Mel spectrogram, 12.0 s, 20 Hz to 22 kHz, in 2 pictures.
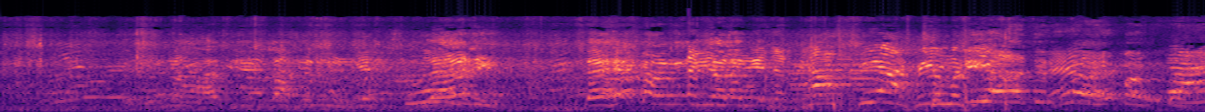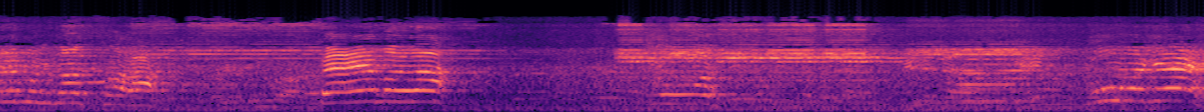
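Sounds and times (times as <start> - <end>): street traffic: 0.0 - 12.0
men talking: 0.5 - 12.0
vehicle horn honking: 6.7 - 7.6, 8.2 - 11.4.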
